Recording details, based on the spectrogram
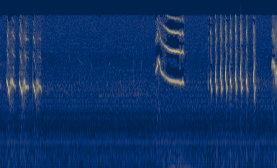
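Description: A European greenfinch sings bright twittering chirps, a drawn-out rising whistle, then a quick run of about ten ringing notes, over a faint steady hum.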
